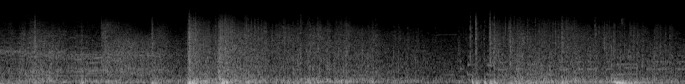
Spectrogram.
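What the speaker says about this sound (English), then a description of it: "Artillery, fire on the cavalry. Howitzers, fire on the cavalry." Artillery and howitzer batteries fire in an Empire: Total War battle, booming in repeated loud blasts over a continuous roar of battlefield noise and distant musketry.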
